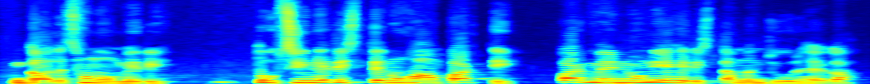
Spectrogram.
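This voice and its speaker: A woman playing a fierce high-voiced village mother. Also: quick pace, a little hiss or hum, close to an everyday voice. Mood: angry. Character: worried rural mother defending her daughter. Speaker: mother in a family drama. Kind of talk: village short-film acting.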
